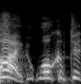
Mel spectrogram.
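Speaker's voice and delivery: piercing, very high, very loud shout. Describing the drive-through AI greeting late at night: retelling a loud shouted greeting. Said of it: "it will very the A I will very loudly shout at me".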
